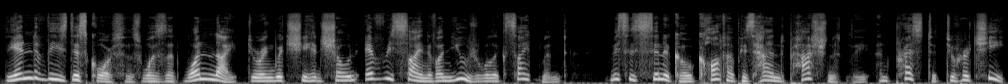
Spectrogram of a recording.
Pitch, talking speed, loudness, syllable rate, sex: 180 Hz, 190 wpm, -19 LUFS, 5.5 syllables/s, male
